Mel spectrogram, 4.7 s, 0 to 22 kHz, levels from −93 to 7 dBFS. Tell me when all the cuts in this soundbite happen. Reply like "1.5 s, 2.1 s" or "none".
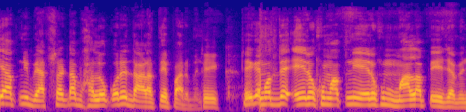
2.6 s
